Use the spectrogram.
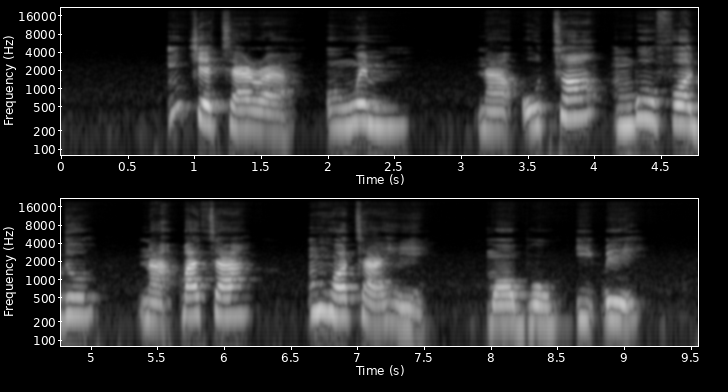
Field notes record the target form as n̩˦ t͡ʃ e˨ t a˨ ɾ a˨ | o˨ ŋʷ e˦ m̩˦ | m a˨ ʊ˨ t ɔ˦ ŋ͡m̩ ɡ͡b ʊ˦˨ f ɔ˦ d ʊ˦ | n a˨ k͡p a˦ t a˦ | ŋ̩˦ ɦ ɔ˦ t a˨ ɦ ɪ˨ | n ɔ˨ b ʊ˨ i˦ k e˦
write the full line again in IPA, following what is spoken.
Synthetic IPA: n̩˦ t͡ʃ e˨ t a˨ ɾ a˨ | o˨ ŋʷ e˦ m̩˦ | n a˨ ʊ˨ t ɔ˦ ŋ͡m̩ ɡ͡b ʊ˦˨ f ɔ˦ d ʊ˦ | n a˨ k͡p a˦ t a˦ | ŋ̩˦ ɦ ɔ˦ t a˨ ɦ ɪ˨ | m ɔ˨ b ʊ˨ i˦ k͡p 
